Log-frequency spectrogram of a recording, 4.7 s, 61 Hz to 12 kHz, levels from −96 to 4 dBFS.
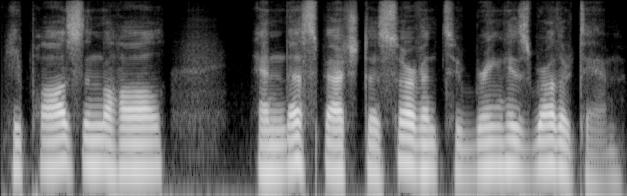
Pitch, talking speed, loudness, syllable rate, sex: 125 Hz, 190 wpm, -16 LUFS, 5.1 syllables/s, male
